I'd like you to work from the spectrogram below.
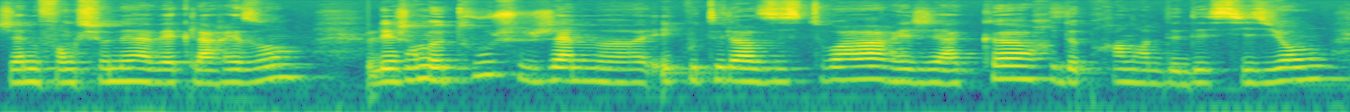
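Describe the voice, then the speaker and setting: With audible room echo, a woman of medium pitch speaks in a southwestern French accent at a moderate pace and with fairly even intonation. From southwest France, Tarn (Albi). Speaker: member of parliament. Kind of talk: interview. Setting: her constituency office. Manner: hesitant, many fillers.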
